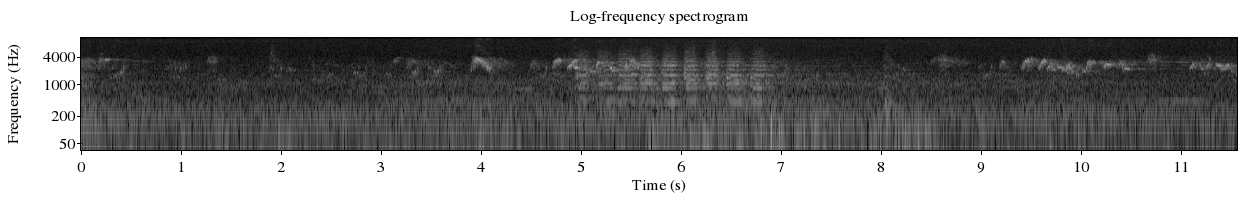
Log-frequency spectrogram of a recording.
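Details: Red-whiskered bulbul used in a fight trap, singing to provoke rivals: short warbled, whistled phrases repeated irregularly, with a loud harsh horn-like burst in the middle and faint background noise.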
